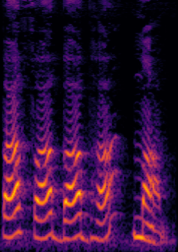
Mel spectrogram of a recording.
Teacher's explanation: ओष्ठ ध्वनियां, जिसे बोलते समय दोनों होठ मिलते हैं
